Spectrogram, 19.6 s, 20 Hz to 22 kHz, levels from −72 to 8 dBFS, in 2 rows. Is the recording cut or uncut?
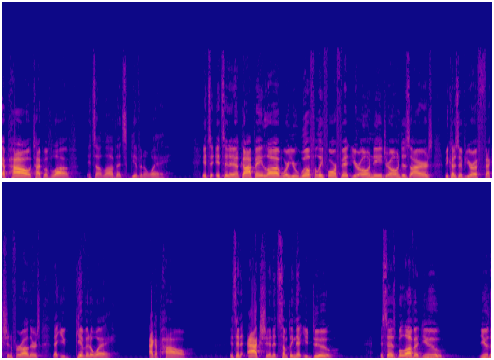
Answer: cut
